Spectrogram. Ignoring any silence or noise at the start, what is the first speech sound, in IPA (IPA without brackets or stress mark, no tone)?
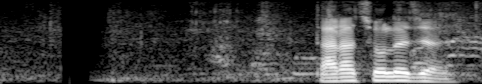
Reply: t̪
